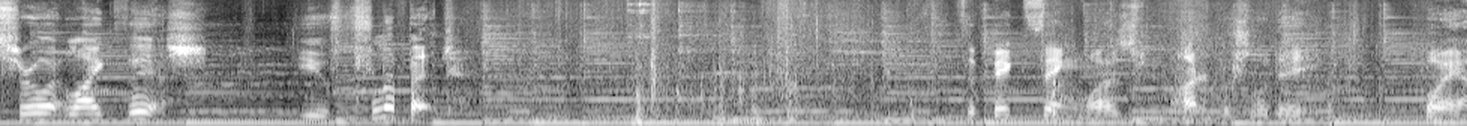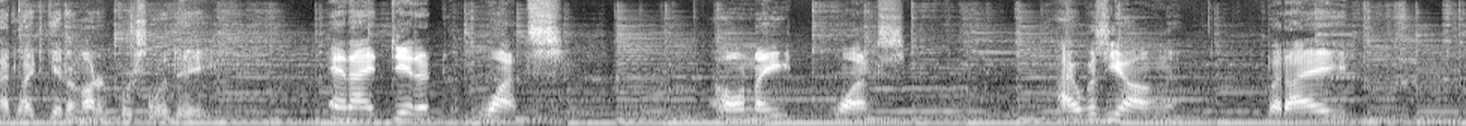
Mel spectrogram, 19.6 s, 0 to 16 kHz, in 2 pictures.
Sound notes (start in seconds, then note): 5.4 bangboard thumping; 5.4 corn rustling; 16.4 guitar music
